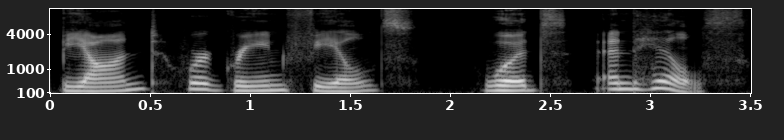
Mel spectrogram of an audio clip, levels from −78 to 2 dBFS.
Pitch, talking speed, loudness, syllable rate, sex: 190 Hz, 120 wpm, -19 LUFS, 2.8 syllables/s, female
